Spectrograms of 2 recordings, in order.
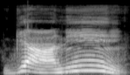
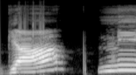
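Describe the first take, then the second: First: ज्ञानी joined slowly as one word, falling at the end; blended syllables. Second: ज्ञानी split into ज्ञा and नी, slow, first part rising; separate syllables. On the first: Teacher putting the word together for learners, ज्ञानी slowly blended. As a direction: say ज्ञानी unbroken with long vowels. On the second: Teacher sounding out a word for learners, ज्ञानी syllable by syllable. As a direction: break ज्ञानी after ज्ञा, holding both parts. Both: Shown as a demonstration. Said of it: "तो एक साथ उच्चारण करेंगे".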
